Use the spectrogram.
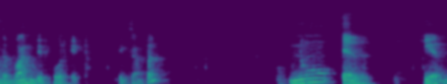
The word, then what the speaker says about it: Noël: Example, Noël. Here, this E with tréma will be separated, which means Christmas.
